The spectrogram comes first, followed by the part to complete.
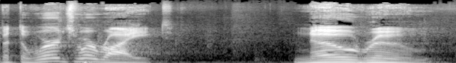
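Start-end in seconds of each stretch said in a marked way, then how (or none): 2.0-2.8 grudging, reluctant, much louder. Playing the innkeeper from a script, [name] finally answers Joseph, grudgingly. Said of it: "He said it grudgingly".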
